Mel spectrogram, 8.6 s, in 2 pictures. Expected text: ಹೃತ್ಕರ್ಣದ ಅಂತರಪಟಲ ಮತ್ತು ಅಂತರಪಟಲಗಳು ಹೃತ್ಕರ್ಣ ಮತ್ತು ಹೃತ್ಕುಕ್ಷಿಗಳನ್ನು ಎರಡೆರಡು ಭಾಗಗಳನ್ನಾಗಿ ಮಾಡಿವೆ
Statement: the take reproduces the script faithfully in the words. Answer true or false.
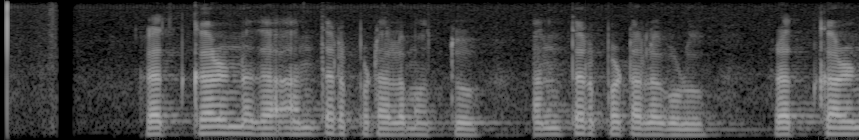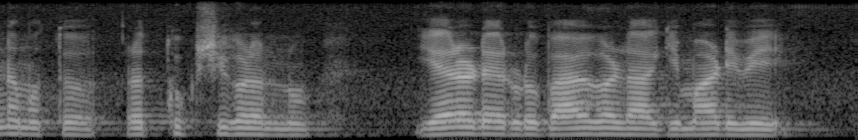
true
